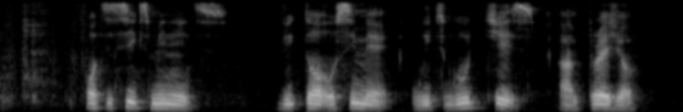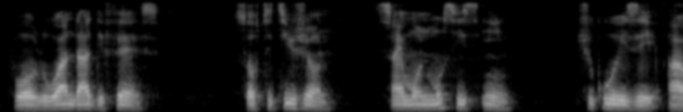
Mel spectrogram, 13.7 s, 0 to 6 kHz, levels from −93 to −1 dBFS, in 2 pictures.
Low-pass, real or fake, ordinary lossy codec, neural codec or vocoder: 5.4 kHz; real; none; none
